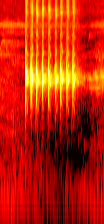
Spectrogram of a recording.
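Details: Sooty-headed bulbul lure call, played to coax quiet bulbuls into answering: a rapid run of nine short, sharp chirps on one pitch over about one second, then a faint fading tone over a quiet background.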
